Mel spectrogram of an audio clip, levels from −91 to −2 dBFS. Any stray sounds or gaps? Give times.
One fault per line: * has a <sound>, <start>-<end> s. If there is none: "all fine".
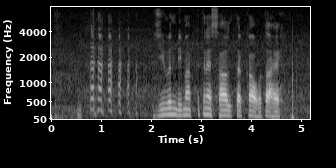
* has a laugh, 0.7-1.9 s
